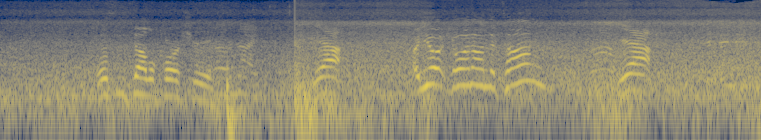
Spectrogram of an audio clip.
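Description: A man calls out nearby outdoors.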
